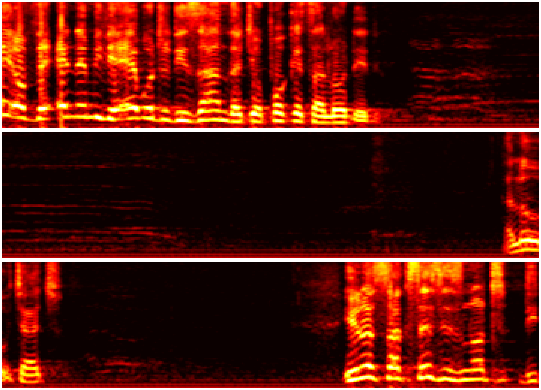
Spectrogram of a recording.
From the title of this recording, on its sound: Preached at New Breed Chapel Intl.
